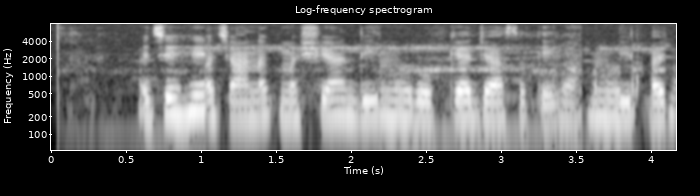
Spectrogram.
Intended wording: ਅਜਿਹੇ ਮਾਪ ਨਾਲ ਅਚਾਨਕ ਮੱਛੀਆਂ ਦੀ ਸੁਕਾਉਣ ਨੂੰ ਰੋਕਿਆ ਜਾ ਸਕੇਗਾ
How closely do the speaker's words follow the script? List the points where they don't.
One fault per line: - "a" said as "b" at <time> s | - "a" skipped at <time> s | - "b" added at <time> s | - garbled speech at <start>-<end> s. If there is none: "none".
- "ਮਾਪ ਨਾਲ" skipped at 1.0 s
- "ਸੁਕਾਉਣ" skipped at 2.2 s
- garbled speech at 3.5-4.2 s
